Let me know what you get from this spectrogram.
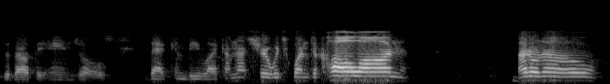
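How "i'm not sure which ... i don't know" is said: loud, raised voice of someone at a loss; exaggerated clueless dithering, higher and louder; mock helpless uncertainty. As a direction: act out a person who can't decide, pitched up and loud. Mimics people unsure whom to call.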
